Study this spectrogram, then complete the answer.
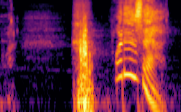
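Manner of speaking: whispered then high alarm; startled. Acted. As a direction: caught off guard again. Couple startled again.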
